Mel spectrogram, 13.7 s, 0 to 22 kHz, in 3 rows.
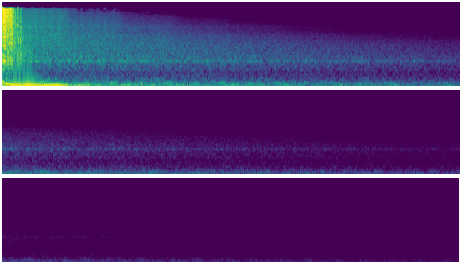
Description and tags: Hardcore boom 1
A deep classic hardcore with a noise head produced with Sonic Charge's MicroTonic VST on a bed of reverb. Kinda hardstyle feeling.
